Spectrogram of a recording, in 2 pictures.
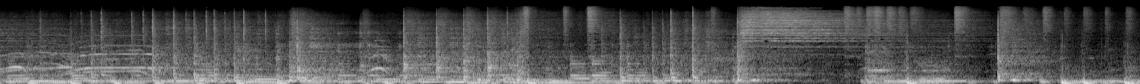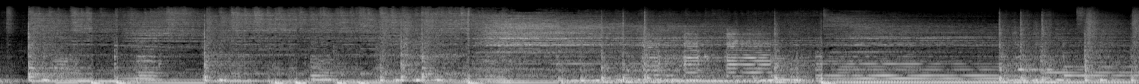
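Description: Live rock band in a drum-led instrumental passage: busy drum kit playing with bass drum, snare and cymbals over bass guitar and electric guitar. It drops briefly to a sparser, quieter stretch about a third of the way in, then builds back up.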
